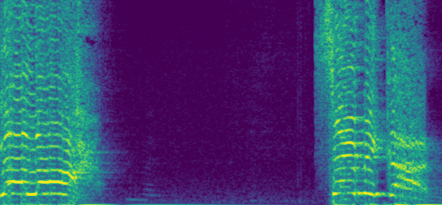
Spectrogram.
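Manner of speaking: shrill, booming, very loud, high mighty outcry. Retelling how the grandfather cut a man off, retelling a mighty outcry. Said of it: "וזעק זעקה אדירה".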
